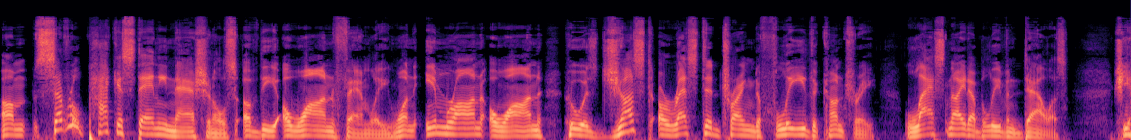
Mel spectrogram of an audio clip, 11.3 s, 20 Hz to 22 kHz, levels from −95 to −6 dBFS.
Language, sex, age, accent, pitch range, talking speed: English, male, 40-59, American, 110-165 Hz, 145 wpm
